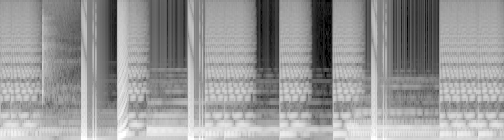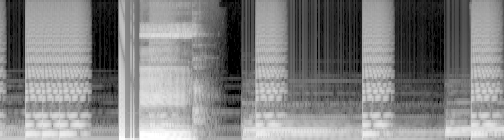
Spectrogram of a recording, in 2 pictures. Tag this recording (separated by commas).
Music, Synthesizer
